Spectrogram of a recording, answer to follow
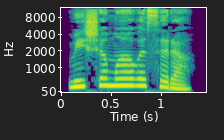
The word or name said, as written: ವಿಷಮಾವಸರ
